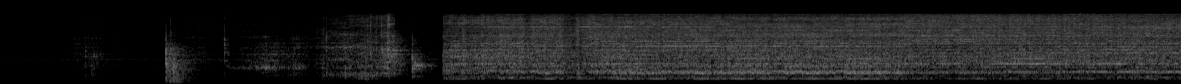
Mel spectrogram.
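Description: A few light scrapes and knocks on wood. Then, from about four seconds in, a benchtop bandsaw runs steadily, cutting a curved rocker shape out of a pine board.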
